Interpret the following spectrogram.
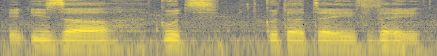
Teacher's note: Italians will often put little schwa sounds in between words in English.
